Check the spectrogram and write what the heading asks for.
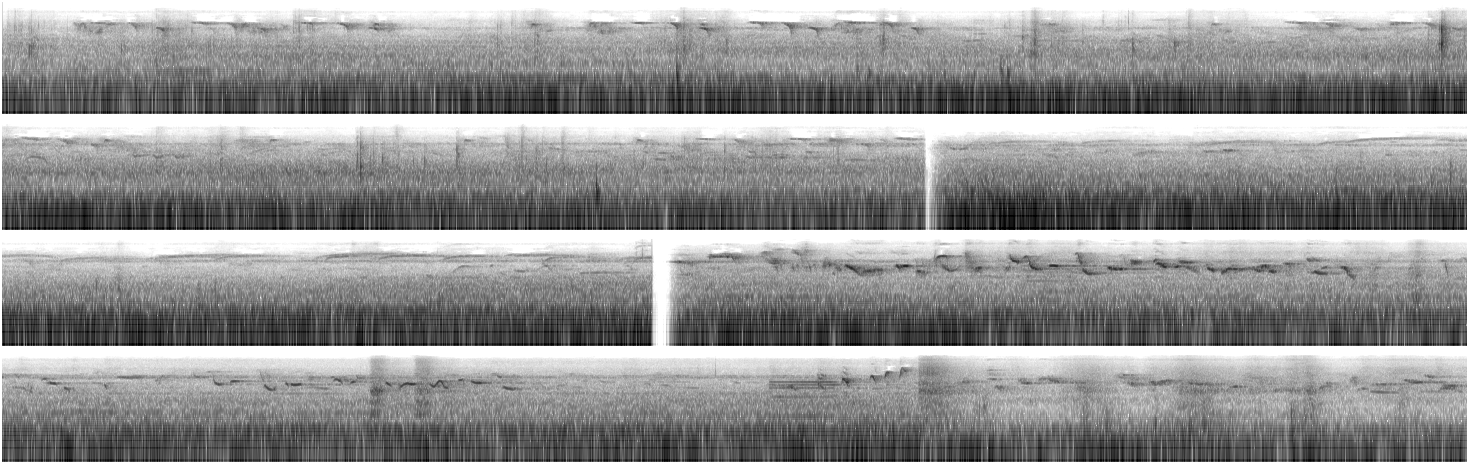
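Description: Small birds chirping in short high calls over a steady low background noise, the chirping becoming louder and busier in the last third. The sound breaks off twice for an instant, where the recording is cut.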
